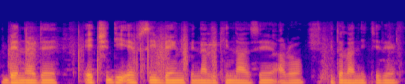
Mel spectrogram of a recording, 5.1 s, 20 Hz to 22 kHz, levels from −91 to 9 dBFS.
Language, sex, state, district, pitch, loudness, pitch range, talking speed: Nagamese, male, Nagaland, Kohima, 110 Hz, -20 LUFS, 105-115 Hz, 140 wpm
